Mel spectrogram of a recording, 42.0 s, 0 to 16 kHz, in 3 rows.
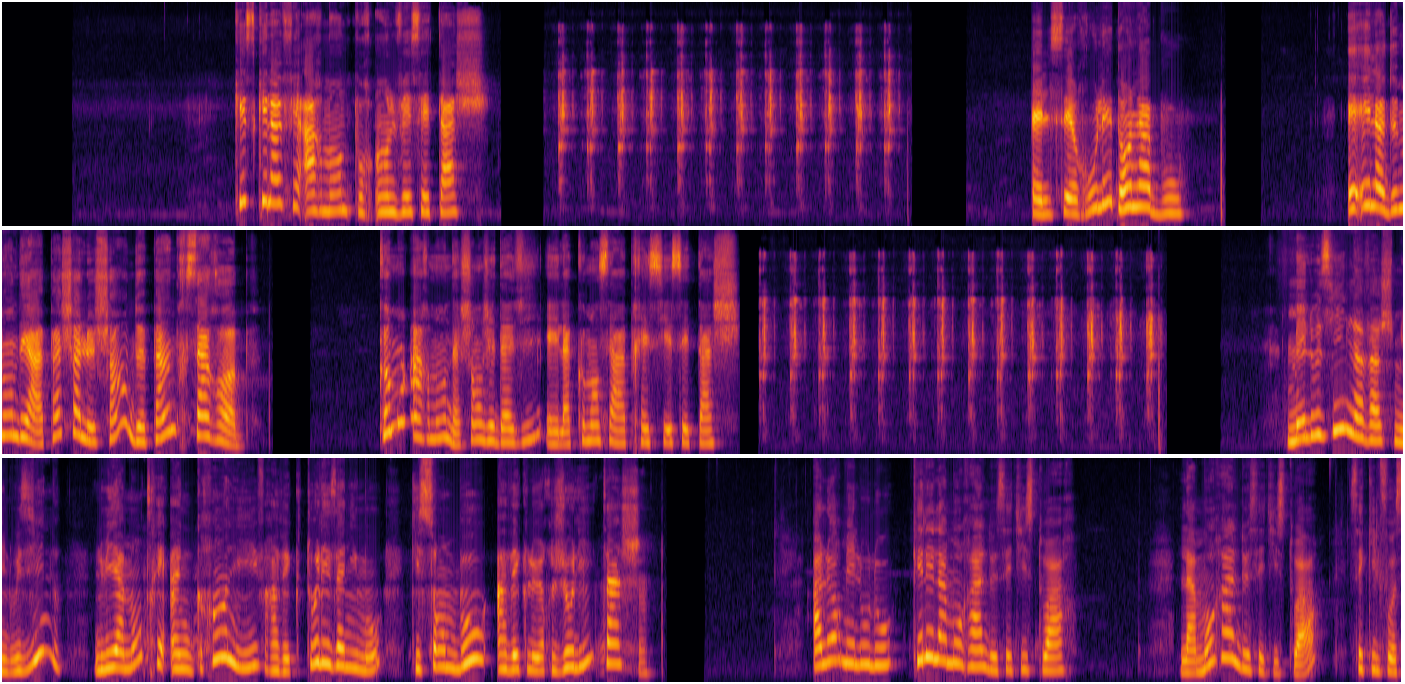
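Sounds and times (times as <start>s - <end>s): clock ticking: 5.5s - 9.0s.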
